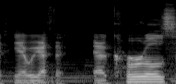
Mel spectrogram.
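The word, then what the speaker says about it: Coeurls: Sounds like there's new Yeah, we got the curls apparently is how it's pronounced by the the voice acting.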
